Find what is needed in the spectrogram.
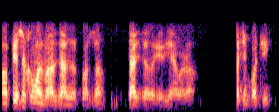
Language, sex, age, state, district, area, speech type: Nepali, male, 60+, West Bengal, Darjeeling, rural, conversation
